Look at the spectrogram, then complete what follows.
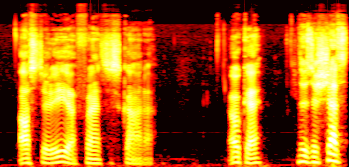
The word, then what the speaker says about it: Osteria: The emphasis is on the I. Osteria. Osteria Francescana.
